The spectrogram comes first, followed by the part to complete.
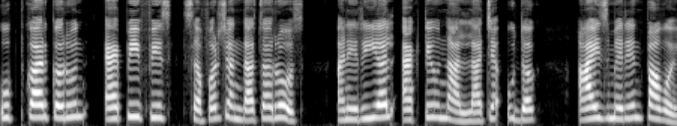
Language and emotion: Goan Konkani, neutral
